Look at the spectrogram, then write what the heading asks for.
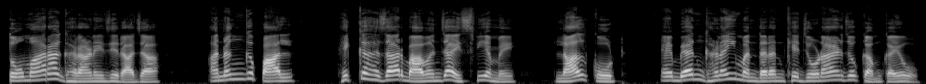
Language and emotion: Sindhi, neutral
